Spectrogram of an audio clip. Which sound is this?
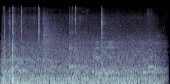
Sound of a payment machine of a big car park reading a card.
